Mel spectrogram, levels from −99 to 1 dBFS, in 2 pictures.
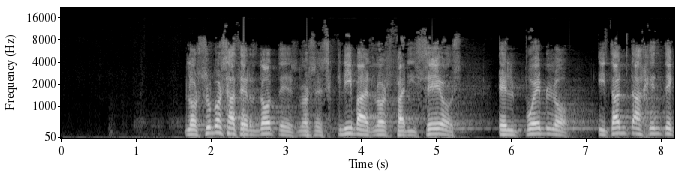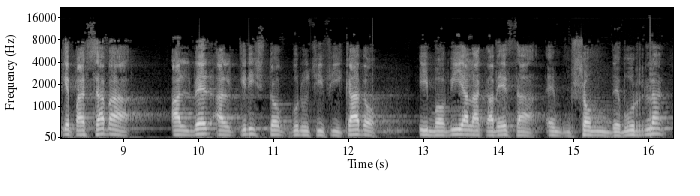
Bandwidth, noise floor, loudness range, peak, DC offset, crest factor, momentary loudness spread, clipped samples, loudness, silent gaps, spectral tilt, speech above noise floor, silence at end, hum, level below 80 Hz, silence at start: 14 kHz; -71 dBFS; 2 LU; -6 dBFS; under 0.1%; 18 dB; 11 LU; under 0.1%; -24 LUFS; none; -5.5 dB/octave; 47 dB; 0 s; none; -58 dBFS; 1.65 s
